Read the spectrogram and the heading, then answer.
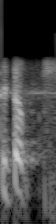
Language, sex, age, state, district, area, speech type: Malayalam, female, 45-60, Kerala, Kottayam, rural, conversation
